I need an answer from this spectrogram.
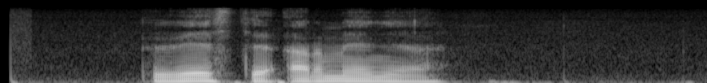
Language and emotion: Russian, neutral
